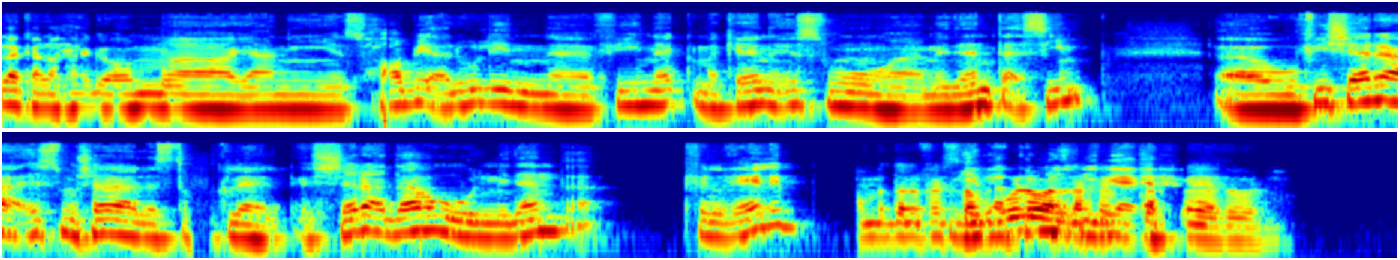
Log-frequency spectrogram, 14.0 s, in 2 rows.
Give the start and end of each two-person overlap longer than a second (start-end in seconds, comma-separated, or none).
11.7-12.9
